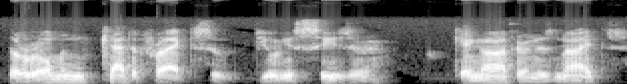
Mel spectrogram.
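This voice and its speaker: A genial frontier commander talks with easy, assured authority. The low voice rises and falls freely in an avuncular, old radio drama style. The recording is dull, like an aged cassette. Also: male voice, expressive, moderate pace. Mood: wistful, musing. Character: genial, confident frontier cavalry commanding officer.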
